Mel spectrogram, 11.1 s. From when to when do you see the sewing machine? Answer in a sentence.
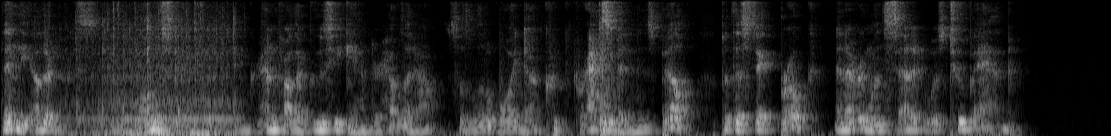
The sewing machine can be heard from 0.2 to 2.5 s.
